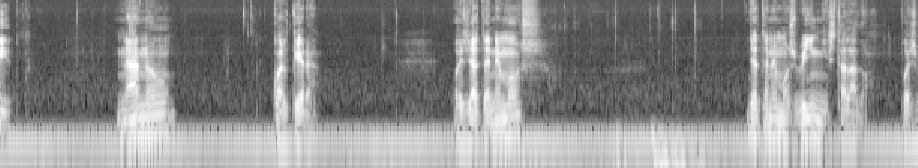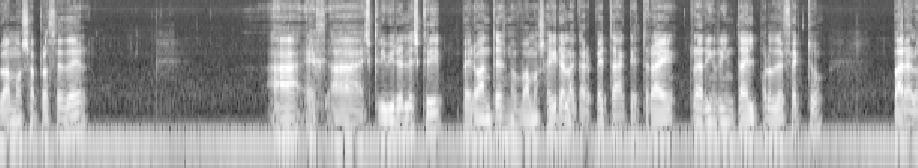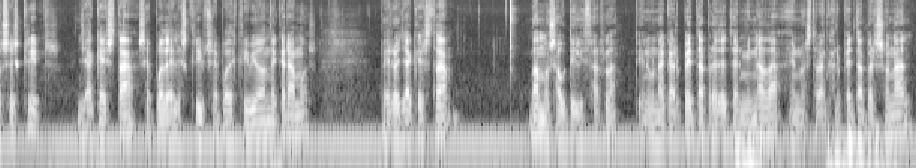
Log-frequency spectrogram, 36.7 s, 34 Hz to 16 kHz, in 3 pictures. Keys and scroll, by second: 9.5 ctrl+l, 34.9-36.5 typing.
